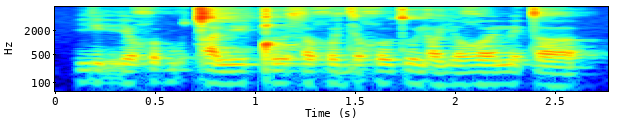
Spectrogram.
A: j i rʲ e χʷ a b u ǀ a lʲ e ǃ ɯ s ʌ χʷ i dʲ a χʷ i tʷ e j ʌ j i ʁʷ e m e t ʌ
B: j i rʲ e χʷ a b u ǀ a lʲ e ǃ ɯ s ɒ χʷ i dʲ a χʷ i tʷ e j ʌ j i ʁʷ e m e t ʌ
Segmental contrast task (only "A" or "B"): A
